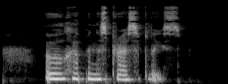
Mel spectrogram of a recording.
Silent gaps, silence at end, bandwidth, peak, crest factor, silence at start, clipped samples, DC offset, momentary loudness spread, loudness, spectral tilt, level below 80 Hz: none; 0.5 s; 16.5 kHz; -4 dBFS; 16 dB; 0.1 s; under 0.1%; under 0.1%; 11 LU; -17 LUFS; -3 dB/octave; -60 dBFS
